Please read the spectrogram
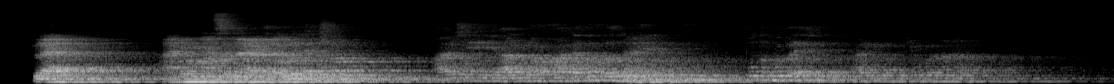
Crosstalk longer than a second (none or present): present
